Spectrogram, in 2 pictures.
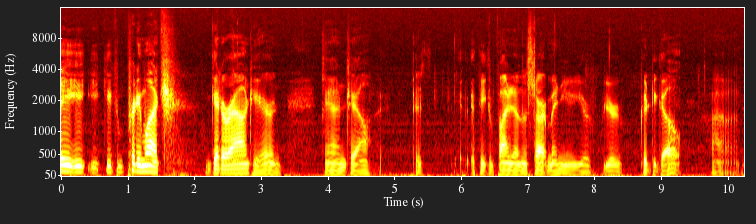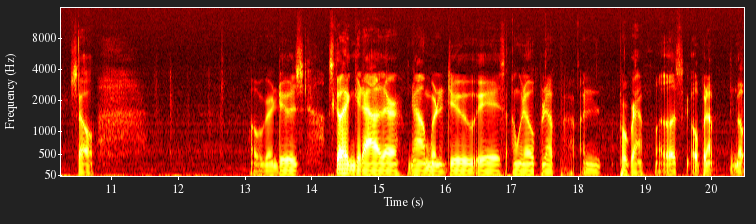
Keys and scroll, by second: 0.3 Down, 0.6 Down, 2.4 Up, 5.0 shift+Right, 5.2 shift+Right, 5.4 shift+Right, 11.7 Tab, 12.5 Tab, 14.4 Escape.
